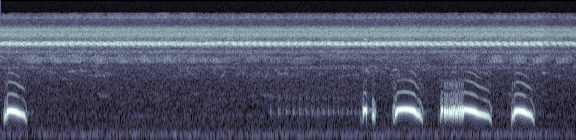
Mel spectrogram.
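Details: Soft spotted dove call, recorded as a lure: one rounded coo, a long silence, then a stuttered double note, a hooded coo, a longer drawn-out falling coo and a final short coo, with a thin constant electronic whine behind.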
